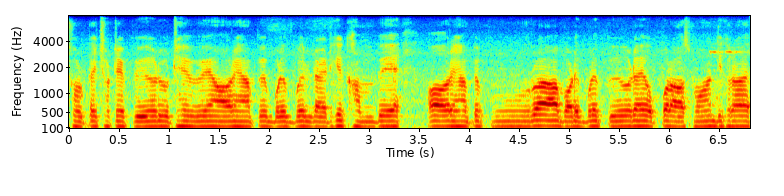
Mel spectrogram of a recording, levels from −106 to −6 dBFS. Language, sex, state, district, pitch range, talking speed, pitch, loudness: Hindi, male, Haryana, Jhajjar, 130-135 Hz, 240 wpm, 135 Hz, -17 LUFS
